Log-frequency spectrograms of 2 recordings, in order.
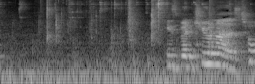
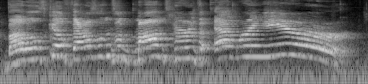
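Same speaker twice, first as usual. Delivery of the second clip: high, loud panicked proclamation; alarmed shouting; 9 semitones higher, 7 dB louder than usual. Acted. Monster warning others about deadly bubbles, high alarmed shout. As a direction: shout the dire warning, hammed-up.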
